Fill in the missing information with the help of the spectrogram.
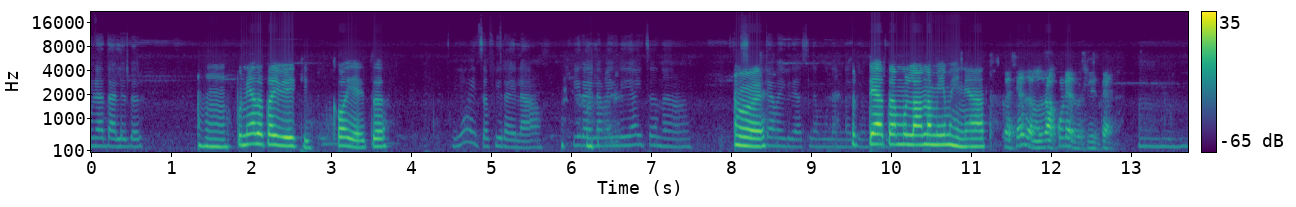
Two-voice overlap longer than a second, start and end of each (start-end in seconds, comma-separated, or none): none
